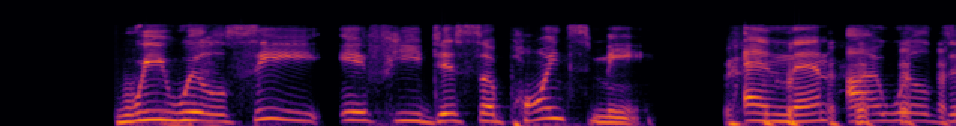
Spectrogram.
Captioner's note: laugh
